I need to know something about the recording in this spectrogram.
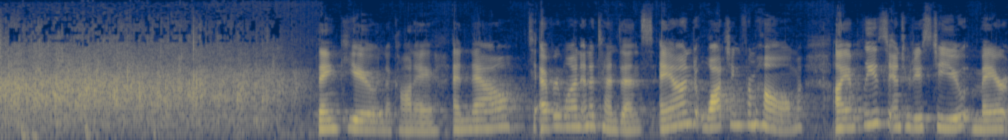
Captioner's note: applause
